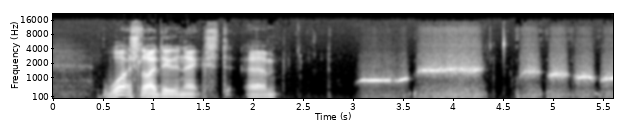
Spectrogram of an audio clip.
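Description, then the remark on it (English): A person whistles a short, breathy TV theme tune, the Star Trek theme, for listeners to guess: a few held notes and quick choppy phrases with air hiss around them, after a brief burst of voice at the start. “Call in and whistle your theme tune and we'll try and guess it.”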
